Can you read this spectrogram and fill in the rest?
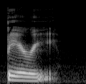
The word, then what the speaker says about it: Barre: For example, there is no faster way to out yourself as a newcomer than by mispronouncing the city next to Montpelier, the one that's spelled B-A-R-R-E. – Barry. Not bar. Not at all. Barry, more like blackberry or blueberry.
